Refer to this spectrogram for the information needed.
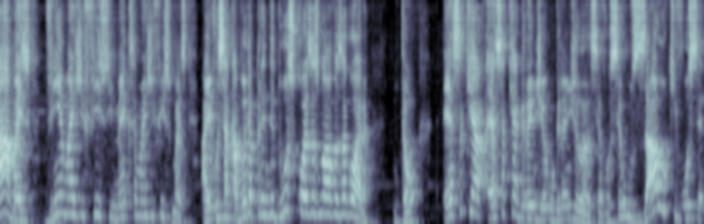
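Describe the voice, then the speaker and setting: Here a man speaks in a high voice at a moderate pace. His pitch swings very widely. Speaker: software developer and video creator. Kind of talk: live-streamed interview.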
